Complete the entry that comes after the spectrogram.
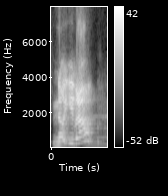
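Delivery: normal talking voice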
